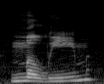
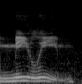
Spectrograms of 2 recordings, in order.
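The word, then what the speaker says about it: Milim: way means yeah nah see maleem like it's m-i-l-i-m why does the first I and the second I not have the same pronunciation it had to be me lim and that sounds really bad I know I know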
